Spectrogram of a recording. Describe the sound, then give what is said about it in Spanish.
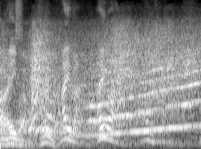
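Car engine revving on a motoring program, its pitch climbing steadily as the revs build, heard beneath loud overlapping talk. “Motor, dale caña ahí. Dale, súbele. No le sube. No, porque estaba ahí con el motor.”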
